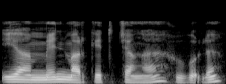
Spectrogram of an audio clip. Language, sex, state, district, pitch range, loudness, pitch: Wancho, male, Arunachal Pradesh, Longding, 105-115 Hz, -17 LUFS, 110 Hz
